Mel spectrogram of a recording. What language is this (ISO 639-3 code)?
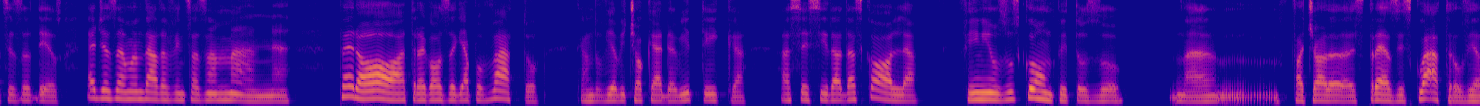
sro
